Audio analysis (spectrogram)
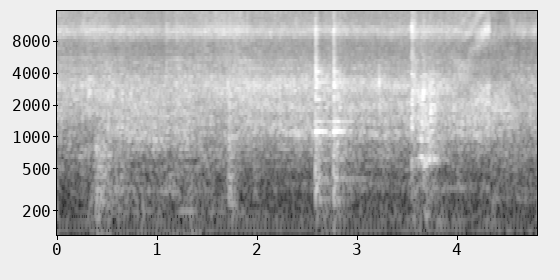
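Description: Chicken curry being stirred in a pan, a steady loud sizzle with scraping strokes and a few knocks of the spoon against the pan.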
